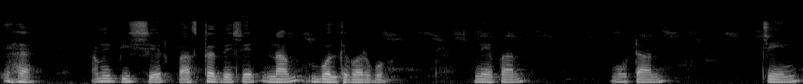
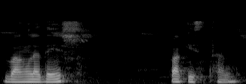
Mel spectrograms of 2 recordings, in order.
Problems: background sounds at intervals, background conversations at intervals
